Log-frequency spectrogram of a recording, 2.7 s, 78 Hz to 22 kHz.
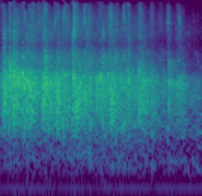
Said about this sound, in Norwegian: Jeg vet ikke hva det betyr, men det er i hvert fall utrolig verdt en applaus. altså. Ikke en skikkelig applaus, men en sånn golfapplaus sånn som Salt 16 gir fra seg.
